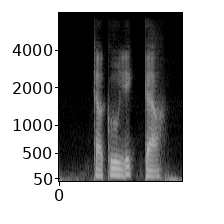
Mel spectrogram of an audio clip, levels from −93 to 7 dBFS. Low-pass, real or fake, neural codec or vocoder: 7.2 kHz; fake; codec, 16 kHz, 0.5 kbps, FreqCodec, larger model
